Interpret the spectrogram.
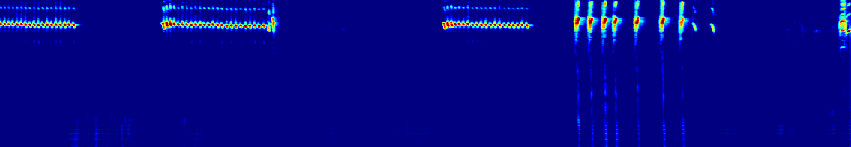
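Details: Brown-throated sunbird (konin) singing its rapid 'nembak' song right after a recording is played once: buzzy high trills of about a second each, repeated, then a run of sharp separate notes.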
